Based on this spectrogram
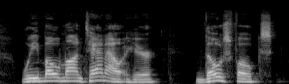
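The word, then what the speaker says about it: Wibaux: from my friends in weebo Montana spelled ybox but really trust me you pronounce it weebo weeo Montana out here those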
